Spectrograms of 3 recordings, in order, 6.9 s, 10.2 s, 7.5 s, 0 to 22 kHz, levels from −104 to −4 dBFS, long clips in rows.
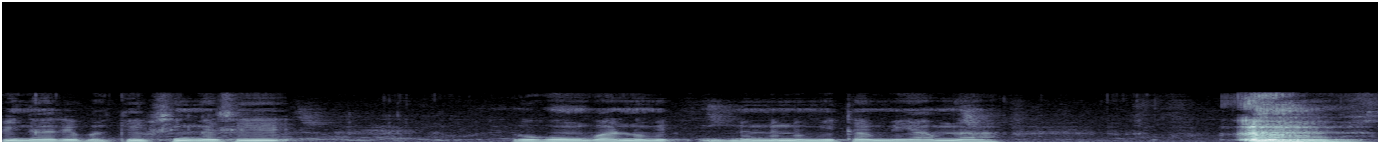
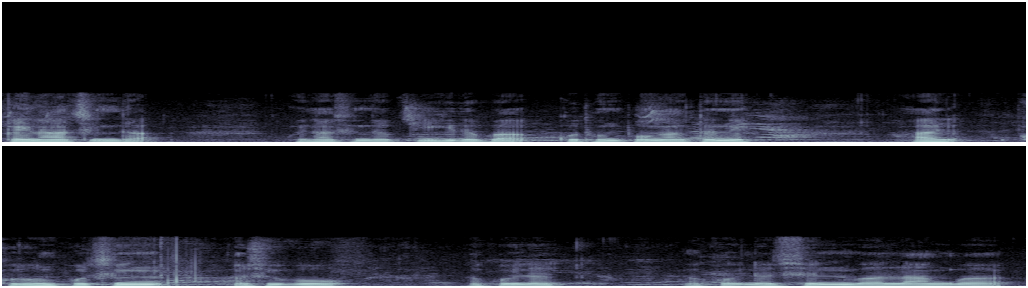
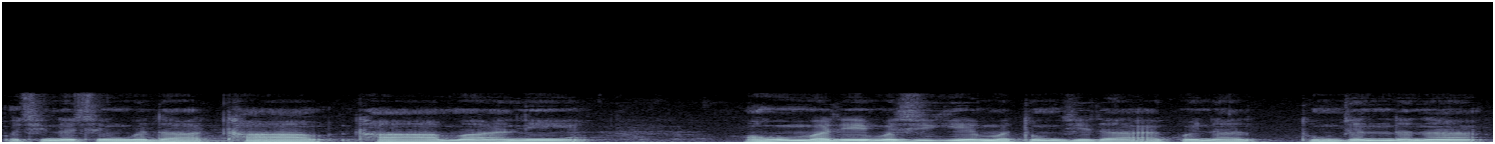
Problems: background sounds at intervals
